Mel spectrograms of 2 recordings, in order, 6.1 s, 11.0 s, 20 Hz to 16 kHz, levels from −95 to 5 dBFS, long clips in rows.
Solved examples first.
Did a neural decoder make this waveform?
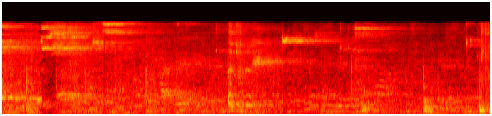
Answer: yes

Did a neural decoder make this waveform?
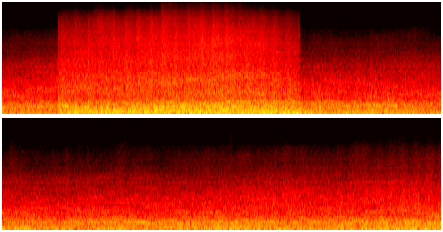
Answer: yes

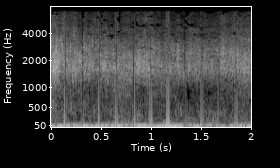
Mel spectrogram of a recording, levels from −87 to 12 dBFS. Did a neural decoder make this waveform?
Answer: no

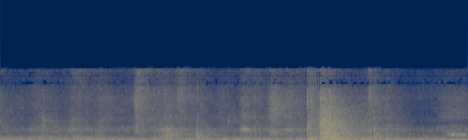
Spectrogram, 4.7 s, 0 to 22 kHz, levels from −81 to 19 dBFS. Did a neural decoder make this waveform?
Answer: yes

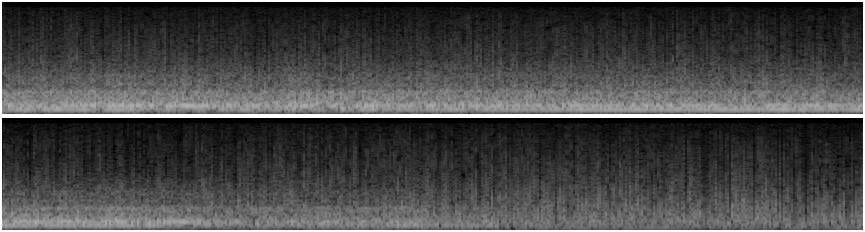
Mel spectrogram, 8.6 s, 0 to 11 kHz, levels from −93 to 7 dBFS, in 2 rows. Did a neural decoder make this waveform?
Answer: no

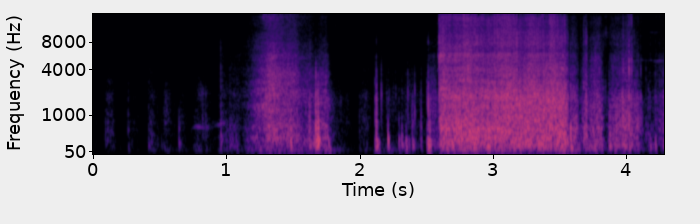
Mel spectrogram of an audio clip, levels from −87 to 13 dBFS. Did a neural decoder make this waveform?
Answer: no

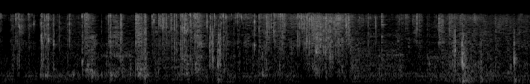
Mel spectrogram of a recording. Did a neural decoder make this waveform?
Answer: no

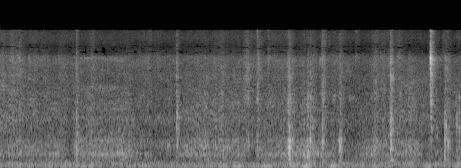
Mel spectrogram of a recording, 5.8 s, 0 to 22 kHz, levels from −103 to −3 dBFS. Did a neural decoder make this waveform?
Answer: no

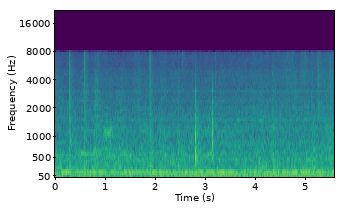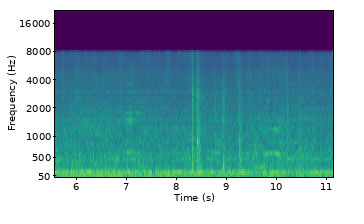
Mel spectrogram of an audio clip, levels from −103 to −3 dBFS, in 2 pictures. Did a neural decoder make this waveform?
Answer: yes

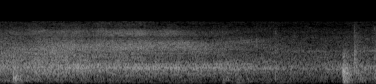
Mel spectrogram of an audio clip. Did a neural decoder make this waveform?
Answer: no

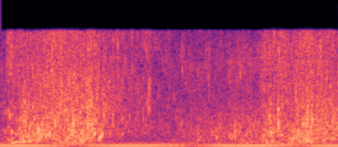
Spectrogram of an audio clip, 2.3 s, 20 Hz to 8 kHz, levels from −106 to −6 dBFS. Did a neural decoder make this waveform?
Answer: no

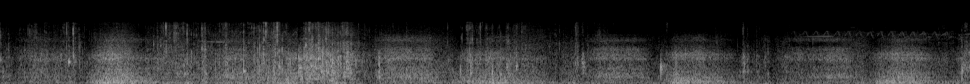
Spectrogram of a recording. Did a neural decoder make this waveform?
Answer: no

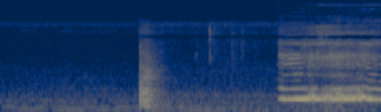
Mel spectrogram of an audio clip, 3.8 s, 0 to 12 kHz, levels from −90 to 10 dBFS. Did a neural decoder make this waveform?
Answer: no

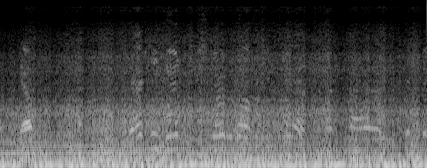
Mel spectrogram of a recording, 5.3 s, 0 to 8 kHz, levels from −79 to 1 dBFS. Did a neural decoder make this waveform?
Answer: no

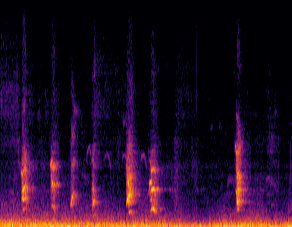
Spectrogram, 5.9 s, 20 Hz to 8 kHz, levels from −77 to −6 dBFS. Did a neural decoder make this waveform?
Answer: yes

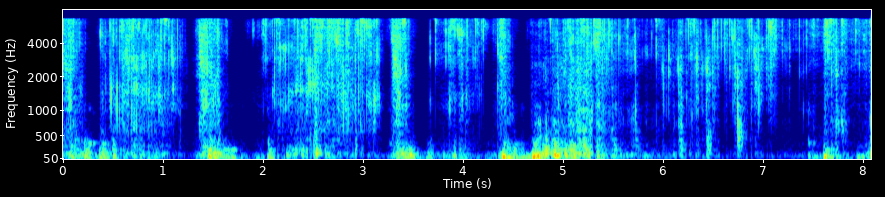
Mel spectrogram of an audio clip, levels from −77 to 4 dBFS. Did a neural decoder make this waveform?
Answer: yes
